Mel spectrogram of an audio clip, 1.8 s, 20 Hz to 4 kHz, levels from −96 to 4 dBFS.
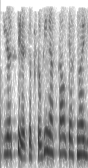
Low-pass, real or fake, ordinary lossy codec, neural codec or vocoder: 3.6 kHz; real; MP3, 32 kbps; none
